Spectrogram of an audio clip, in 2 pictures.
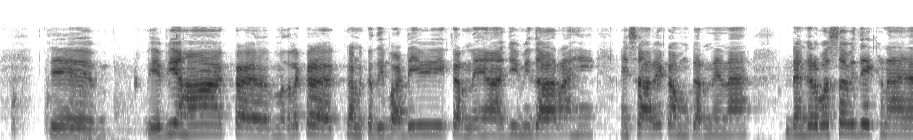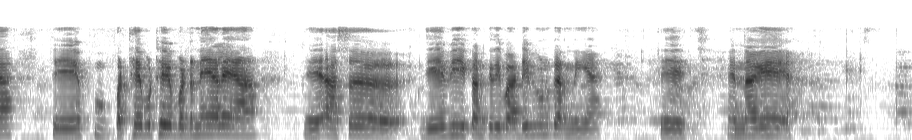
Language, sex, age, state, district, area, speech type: Dogri, female, 45-60, Jammu and Kashmir, Samba, urban, spontaneous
